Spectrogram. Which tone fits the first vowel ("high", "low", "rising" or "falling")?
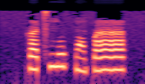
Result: low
